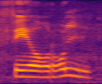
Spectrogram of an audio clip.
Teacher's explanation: استغفر اللہ، تھوڑی وسل آئے گی سین میں، تا پتلا اور غین سے ملے گا تو غین موٹا ہوگا۔ فیرل، فی باریک ہوگا، رول را موٹا ہوگا اور لام بھی موٹا ہوگا کیونکہ ضمہ ہے، پیش ہے۔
